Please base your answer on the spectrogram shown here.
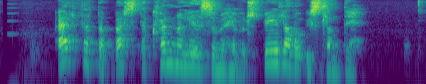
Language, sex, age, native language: Icelandic, female, 40-49, Icelandic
